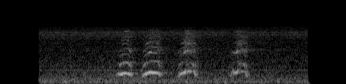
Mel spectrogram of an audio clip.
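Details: Great Horned Owl high in a treetop giving an unusual, then-unrecorded call of unknown meaning: four short, arched, barking notes about every half second, strikingly like a small dog's yaps, over a steady hiss. The call later segued into normal hoots.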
